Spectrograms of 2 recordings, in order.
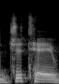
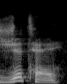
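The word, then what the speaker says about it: Jitte: I remember I was pronouncing the jite wrong. Play Jit. land. Just Jit. I'm gonna play land for turn. cool. I'm listening. No, wait, no, I was saying jit, and it's jite.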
